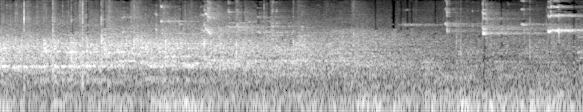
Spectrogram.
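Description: A basketball game on a gym court: the ball bounces repeatedly on the hardwood over background crowd chatter. Short high sneaker squeaks come in the second half.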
